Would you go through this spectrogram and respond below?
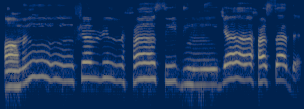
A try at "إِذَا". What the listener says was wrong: ইজা হয়ে গেছে, ইজা জালটা পাতলা হবে।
